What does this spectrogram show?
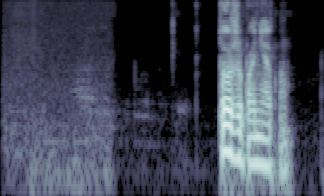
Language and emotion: Russian, neutral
